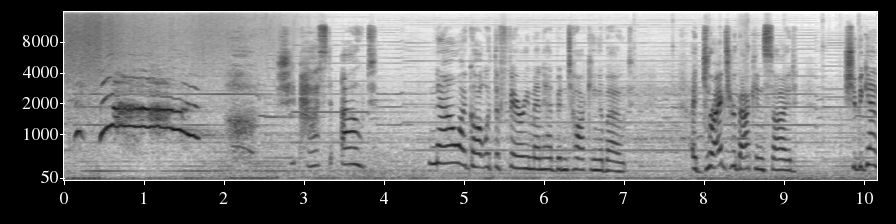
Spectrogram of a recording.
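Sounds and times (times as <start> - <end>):
skin sizzling: 0.0 - 3.2
speech: 3.1 - 7.2, 7.8 - 10.1.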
